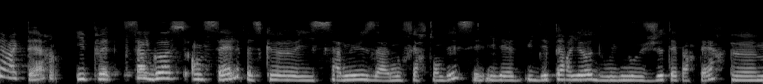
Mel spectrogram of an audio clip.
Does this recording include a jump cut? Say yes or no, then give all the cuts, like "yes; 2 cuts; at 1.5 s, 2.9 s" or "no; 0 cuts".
yes; 1 cut; at 1.2 s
